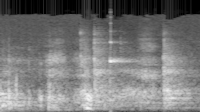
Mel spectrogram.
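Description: A few short clinks and knocks from objects being handled, scattered over two seconds, the sharpest about a second in.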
